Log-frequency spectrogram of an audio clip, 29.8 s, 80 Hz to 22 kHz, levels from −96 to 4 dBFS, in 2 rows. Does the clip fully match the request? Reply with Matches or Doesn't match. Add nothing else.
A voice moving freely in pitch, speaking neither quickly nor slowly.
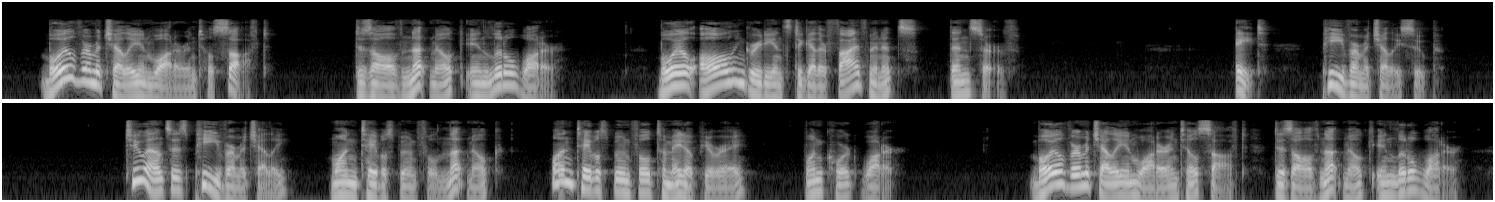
Doesn't match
